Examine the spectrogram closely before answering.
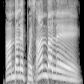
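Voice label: Hurry Up Spanish, female, Spanish; Talking Sound Effects; Calls, action, female, foreign; VoiceBox; Twistedtracks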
